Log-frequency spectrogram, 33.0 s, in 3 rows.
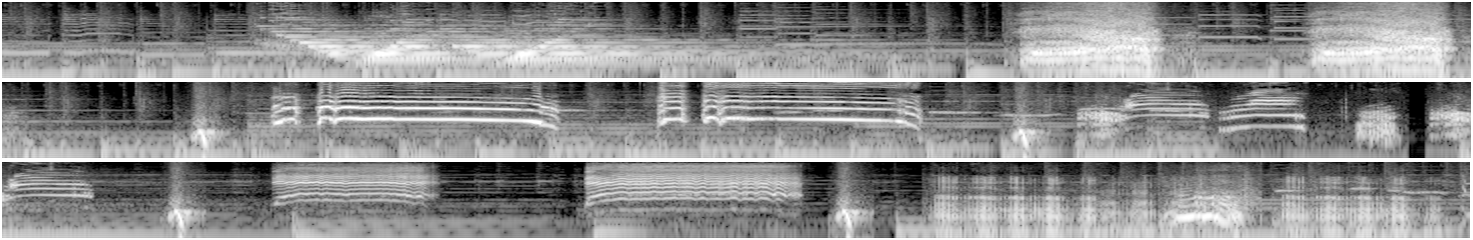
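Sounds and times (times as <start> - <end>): background music: 0.0 - 20.3, 21.8 - 33.0
bear roaring: 7.6 - 8.9, 9.8 - 11.1, 29.0 - 33.0
rooster crowing: 13.0 - 15.2, 16.0 - 17.9
cat meowing: 19.1 - 20.8, 21.8 - 22.7
sheep bleating: 24.0 - 25.4, 26.4 - 28.1.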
